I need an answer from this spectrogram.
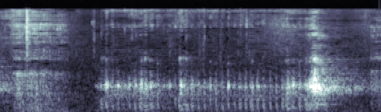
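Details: A female dog, fed up with a camera held close to her face, gives a low, rumbling growl of rapid pulses that runs nearly three seconds and swells louder toward the end.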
